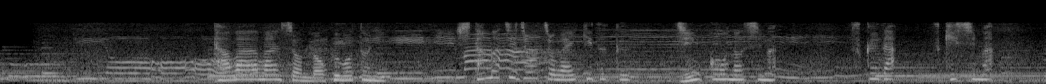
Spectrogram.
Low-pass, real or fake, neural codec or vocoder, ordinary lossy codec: 7.2 kHz; real; none; Opus, 32 kbps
